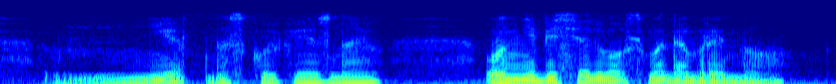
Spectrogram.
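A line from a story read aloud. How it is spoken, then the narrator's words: Completely calm. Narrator (Russian): Мадам Добрейль совершенно спокойно ответила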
